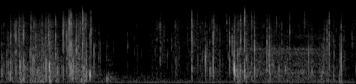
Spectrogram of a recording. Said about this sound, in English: And I remember at the time the bag was really tingly and crunchy and nice. It actually smells really nice as well, soy flakes.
